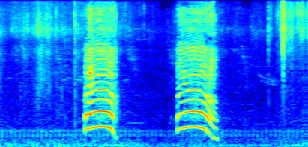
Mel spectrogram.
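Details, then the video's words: A goat gives two loud, drawn-out bleats about a second apart, each a rich harmonic cry that rises and then falls away, against a quiet background. "Funny goat sound"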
